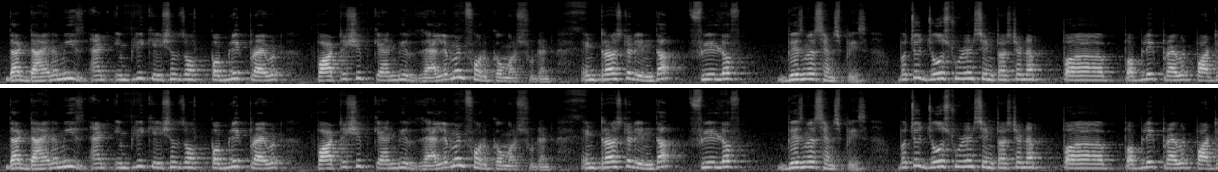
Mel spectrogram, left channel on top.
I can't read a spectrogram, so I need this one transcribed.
The dynamics and implications of public-private partnership can be relevant for commerce student interested in the field of business and space। बच्चों, जो students interested हैं public private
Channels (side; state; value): both; identical; correlation 1.00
